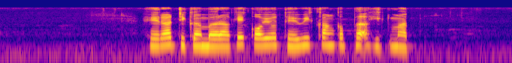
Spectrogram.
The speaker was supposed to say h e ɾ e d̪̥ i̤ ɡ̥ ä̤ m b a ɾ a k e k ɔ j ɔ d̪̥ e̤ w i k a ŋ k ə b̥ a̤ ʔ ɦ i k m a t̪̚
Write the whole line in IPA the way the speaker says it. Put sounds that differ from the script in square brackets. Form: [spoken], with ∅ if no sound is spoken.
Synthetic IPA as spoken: h e ɾ [a] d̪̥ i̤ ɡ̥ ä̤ m b a ɾ a k e k ɔ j ɔ d̪̥ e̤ w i k a ŋ k ə b̥ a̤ ʔ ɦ i k m a t̪̚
